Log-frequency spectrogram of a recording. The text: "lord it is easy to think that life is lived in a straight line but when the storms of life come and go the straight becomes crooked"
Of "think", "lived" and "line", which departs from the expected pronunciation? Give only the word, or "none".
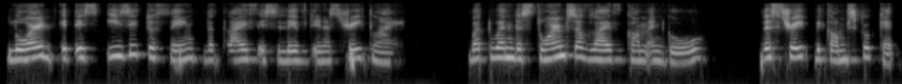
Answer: none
